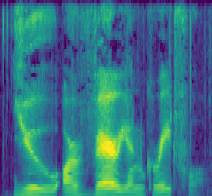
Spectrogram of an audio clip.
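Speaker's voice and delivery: loud, dreadful, frightening monster voice. Narrator voicing the beast speaking to the merchant, in a terrible voice. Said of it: "said the beast to him in a terrible voice".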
